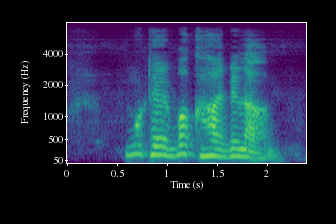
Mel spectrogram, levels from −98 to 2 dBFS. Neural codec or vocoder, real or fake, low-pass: codec, 44.1 kHz, 2.6 kbps, DAC; fake; 7.2 kHz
